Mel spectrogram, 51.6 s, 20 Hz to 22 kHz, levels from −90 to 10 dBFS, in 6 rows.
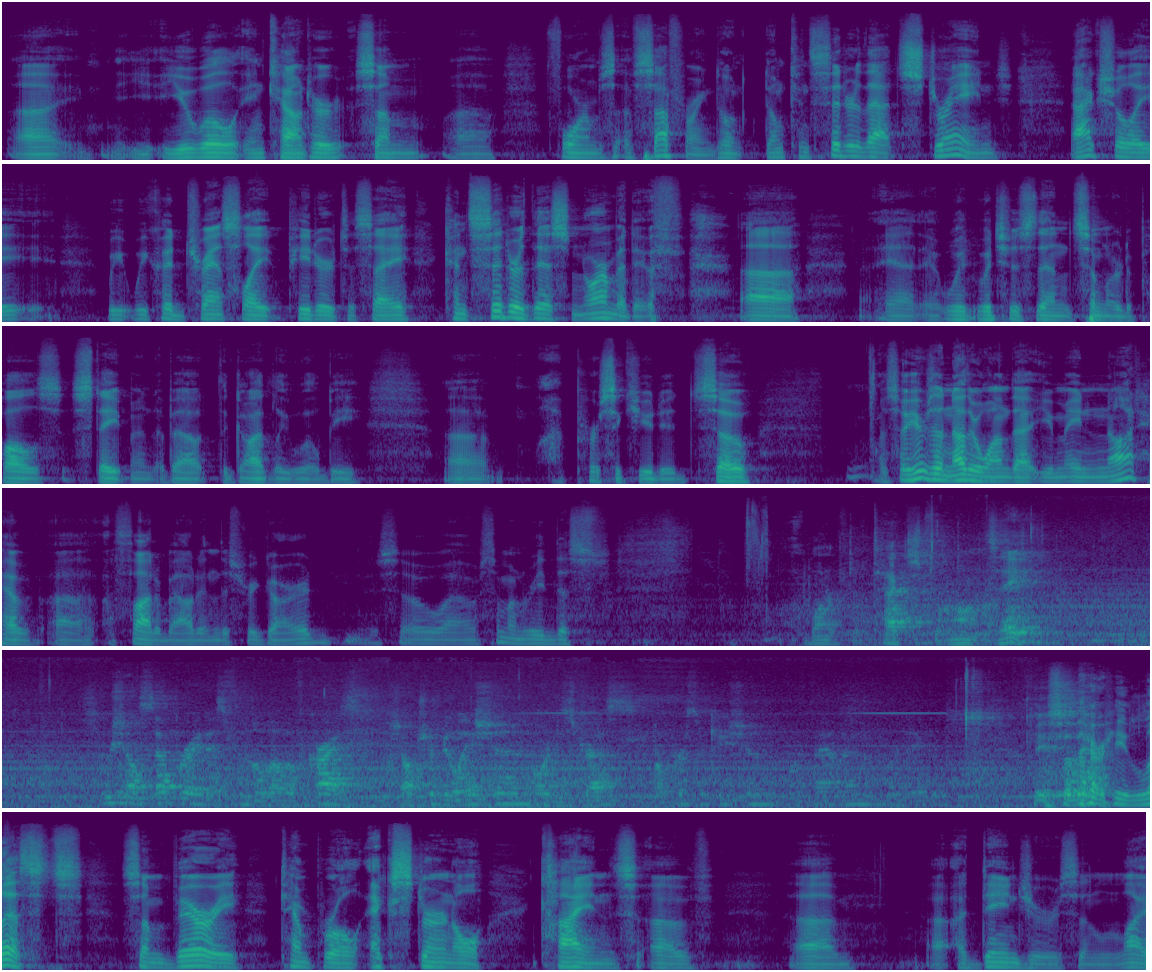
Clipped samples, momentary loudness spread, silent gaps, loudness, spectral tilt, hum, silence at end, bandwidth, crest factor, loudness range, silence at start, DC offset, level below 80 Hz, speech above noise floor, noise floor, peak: under 0.1%; 20 LU; none; -36 LUFS; -3.5 dB/octave; none; 0 s; 18 kHz; 26 dB; 13 LU; 0.05 s; under 0.1%; -66 dBFS; 31 dB; -68 dBFS; -12 dBFS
